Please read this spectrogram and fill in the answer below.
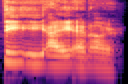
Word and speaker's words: Dino: Like a dinosaur? No, it's Deano.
